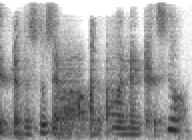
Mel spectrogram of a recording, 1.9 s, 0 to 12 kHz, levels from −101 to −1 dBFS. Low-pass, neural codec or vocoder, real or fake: 10.8 kHz; codec, 44.1 kHz, 0.9 kbps, DAC; fake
